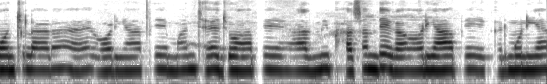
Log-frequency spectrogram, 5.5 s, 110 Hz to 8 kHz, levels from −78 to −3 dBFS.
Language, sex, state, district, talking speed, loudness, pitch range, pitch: Hindi, male, Bihar, West Champaran, 195 wpm, -17 LUFS, 225-235 Hz, 230 Hz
